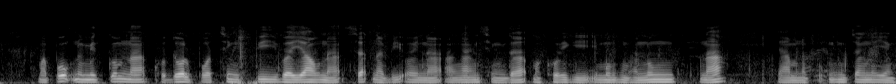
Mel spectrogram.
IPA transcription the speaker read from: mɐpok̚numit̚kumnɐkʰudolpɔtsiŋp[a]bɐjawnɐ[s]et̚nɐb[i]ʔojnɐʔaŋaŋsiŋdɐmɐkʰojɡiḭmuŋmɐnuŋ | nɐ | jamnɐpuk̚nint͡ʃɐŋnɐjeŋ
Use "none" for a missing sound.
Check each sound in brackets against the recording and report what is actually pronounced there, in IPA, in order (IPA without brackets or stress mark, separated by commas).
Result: i, s, i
